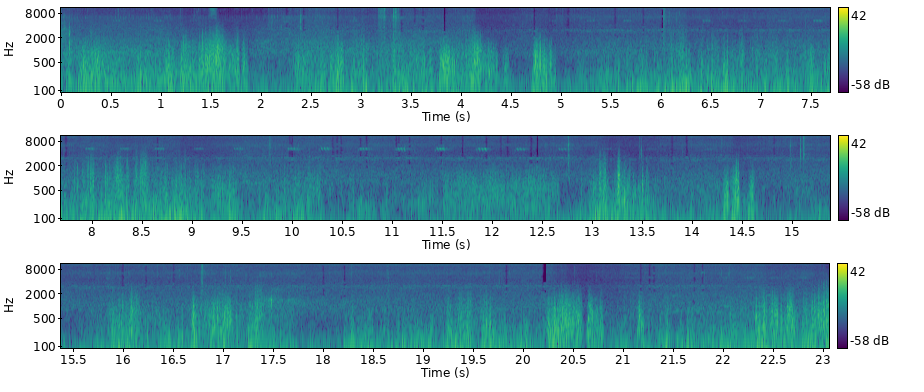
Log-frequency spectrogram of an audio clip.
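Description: Heavy wind buffets the microphone throughout an outdoor recumbent trike ride on a hot sunny day, a loud, gusty rumble rising and falling for the whole stretch with no clear talk above it.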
